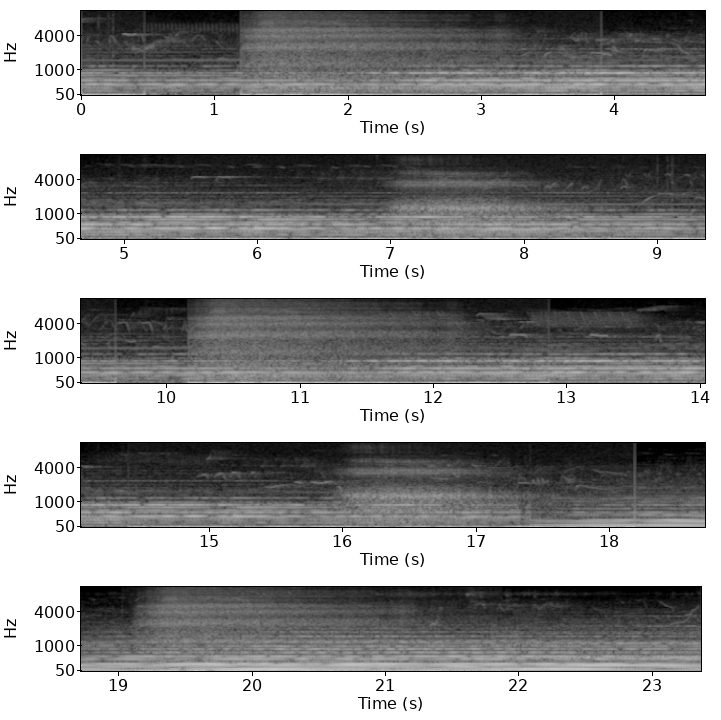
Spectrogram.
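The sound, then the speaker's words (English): Slow, deep breaths drawn in and let out during a guided deep-breathing exercise, a soft airy rush rising and fading roughly every few seconds, over a steady sustained musical drone with no talking. “Take a breath. And release. Keep going. Deep breathing.”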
